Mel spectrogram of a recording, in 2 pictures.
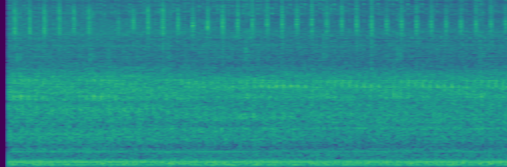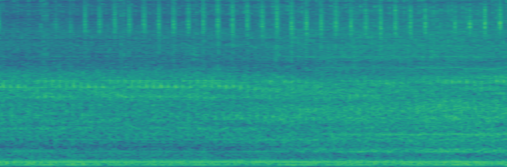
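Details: LNF petrol engine idling with a fast, light ticking over the steady hum on initial cold start-up; the ticking goes away once the engine warms up.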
